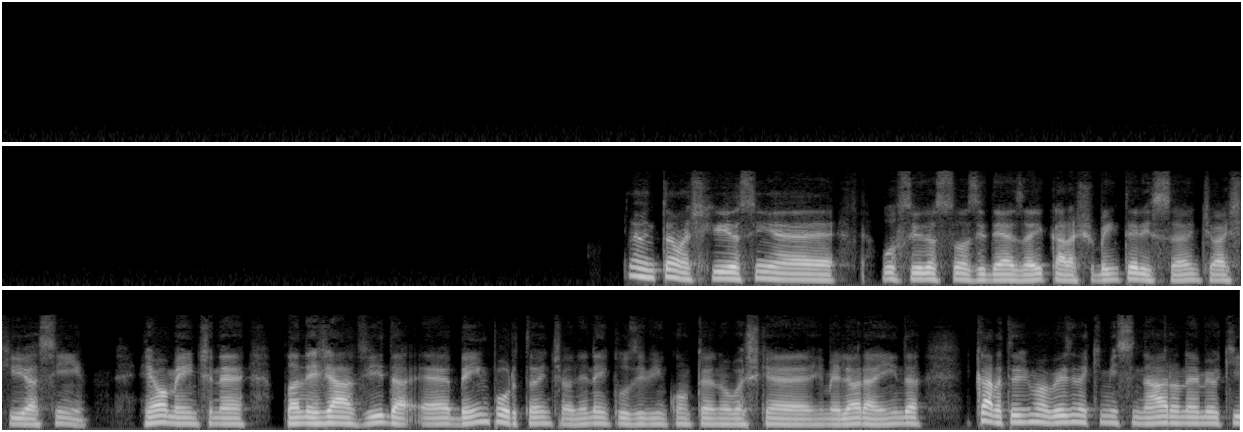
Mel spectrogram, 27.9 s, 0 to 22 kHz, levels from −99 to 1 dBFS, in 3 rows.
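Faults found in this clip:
Breathy, grainy highs throughout speech; likely Bluetooth LC3 compression noise-filling a sparse upper band, fits 10 ms frames. Steady grain, not intermittent like packet loss.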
